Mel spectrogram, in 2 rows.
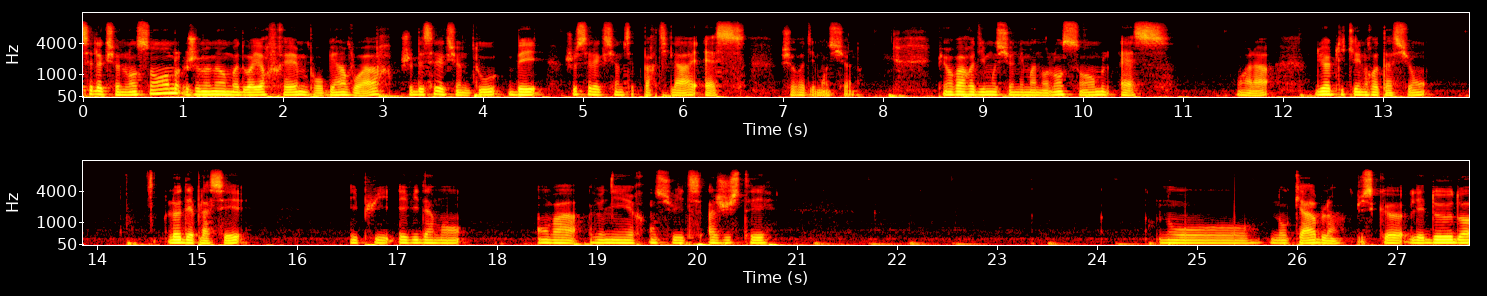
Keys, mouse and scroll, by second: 1.3 a, 2.2 b, 4.1 s, 6.4 Tab, 7.2 Tab, 7.5 a, 7.7 a, 8.4 s, 10.6 r, 12.7 g, 17.0 Tab, 18.1 z, 18.7 alt+click, 19.6 alt+shift+click, 21.0 alt+click, 22.0 alt+shift+click, 23.2 alt+click, 26.7 KP_0, 27.6-27.7 scroll down 4.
